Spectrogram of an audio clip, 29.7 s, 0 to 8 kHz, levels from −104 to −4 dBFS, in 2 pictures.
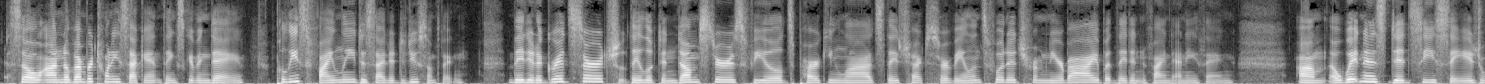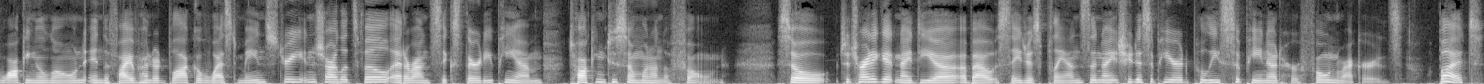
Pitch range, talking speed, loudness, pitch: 180-220 Hz, 170 wpm, -18 LUFS, 195 Hz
